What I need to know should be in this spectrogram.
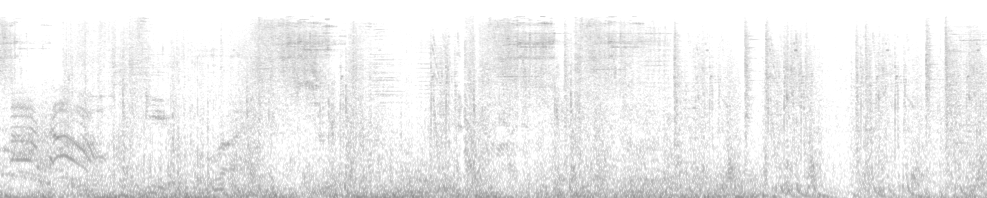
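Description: Weapons clash and strike in a close fight.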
